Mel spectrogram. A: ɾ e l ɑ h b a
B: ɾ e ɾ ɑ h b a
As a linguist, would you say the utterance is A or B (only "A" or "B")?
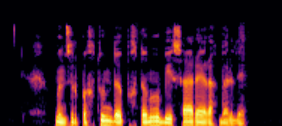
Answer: B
